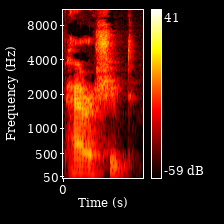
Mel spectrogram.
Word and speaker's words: parachute: Next, parachute. That has a sh sound, like typically S-H, sh. And that's made with a C-H here.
